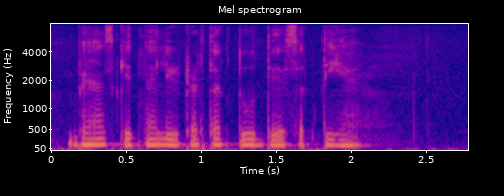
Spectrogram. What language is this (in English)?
Hindi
